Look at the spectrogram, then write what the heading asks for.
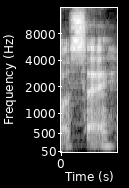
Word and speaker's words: os: the thing with Latin is it's written, and the way that it's written is every letter will be pronounced. So it would be like there is no silent letters in Latin or anything like that. Okay, so then it would be something like Ose.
